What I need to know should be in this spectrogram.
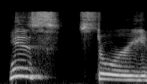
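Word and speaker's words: HIStory: So for those who aren't familiar, why I said his is when you look at it, it's spelled like HIS. It is His capitalized. story. So it's supposed to be Michael's story.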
